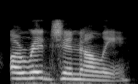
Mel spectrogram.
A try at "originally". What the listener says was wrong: Okay, so every time you say it, it gets better and better and better.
